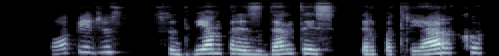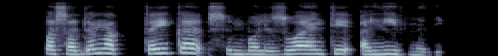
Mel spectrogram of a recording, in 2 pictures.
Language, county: Lithuanian, Vilnius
